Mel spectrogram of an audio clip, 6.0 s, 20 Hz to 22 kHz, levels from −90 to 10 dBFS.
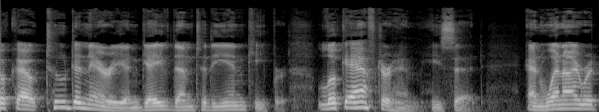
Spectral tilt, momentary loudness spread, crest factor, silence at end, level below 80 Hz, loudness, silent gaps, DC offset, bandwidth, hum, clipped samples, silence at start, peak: -5 dB/octave; 15 LU; 16 dB; 0 s; -58 dBFS; -20 LUFS; none; under 0.1%; 16.5 kHz; none; under 0.1%; 0 s; -4 dBFS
